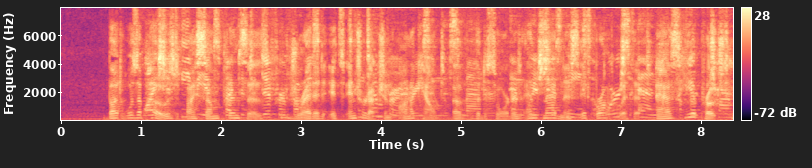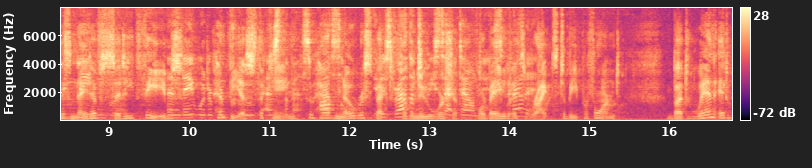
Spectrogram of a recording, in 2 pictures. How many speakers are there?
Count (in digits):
2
